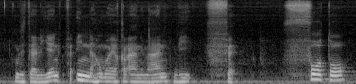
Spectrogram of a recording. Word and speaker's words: photo: Photo, ici nous avons le son F, s'écrit par PH.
